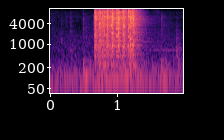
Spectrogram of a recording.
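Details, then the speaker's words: 1968 Pontiac Firebird project, first start attempt after sitting: rapid machine-gun clicking for about half a second with no cranking; starter solenoid chattering from a poor ground, which was then moved to fix it. "it's my ground I got to fix that"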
